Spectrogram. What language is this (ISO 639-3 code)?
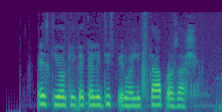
kat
